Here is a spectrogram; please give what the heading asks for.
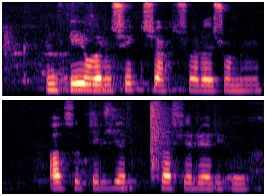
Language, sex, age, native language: Icelandic, male, 18-19, Icelandic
